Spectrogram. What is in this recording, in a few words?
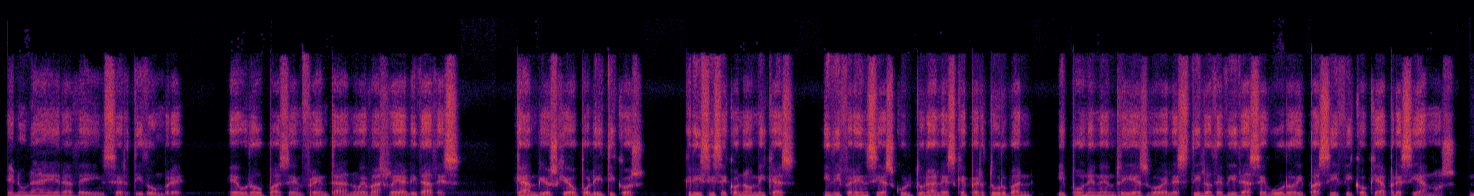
Spanish voice over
